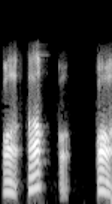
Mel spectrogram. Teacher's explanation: تو زبان کی جو جڑ ہے حلق سے اوپر، تو وہ جڑ اوپر کی طرف اس کا جو حصہ ہے اس سے قاف نکلتا ہے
